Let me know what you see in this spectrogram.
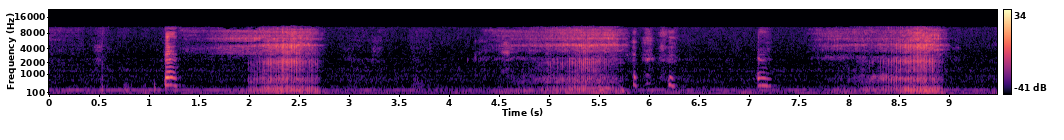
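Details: Three slow, rough snoring breaths about three seconds apart over a steady room hum, from an adult man in deep sleep at night; ordinary snoring.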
